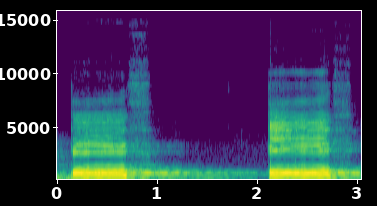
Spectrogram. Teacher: কফ উচ্চারণ করার সময় কণ্ঠনালীর মধ্য থেকে এই কফটি আমাদেরকে উচ্চারণ করতে হবে। যেমনটি আমি বলছি কফ, কফ, ভিতর থেকে আওয়াজটি বের করবেন।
